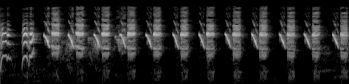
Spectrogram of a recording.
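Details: Female Nias hill myna calling steadily after its cover is opened, used as a lure for lazy birds: harsh, slightly downslurred chirps repeated about four times a second in an even, unbroken series.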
